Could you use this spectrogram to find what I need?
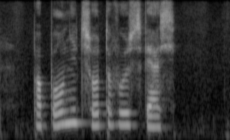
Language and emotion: Russian, neutral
